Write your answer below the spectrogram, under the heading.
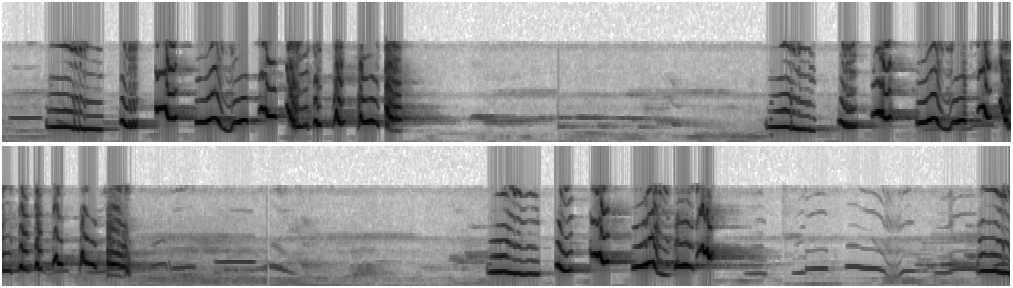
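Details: Oriental magpie-robin used in training therapy: three energetic bursts of rapid whistled and clipped notes, each about two seconds long, separated by quiet gaps.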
